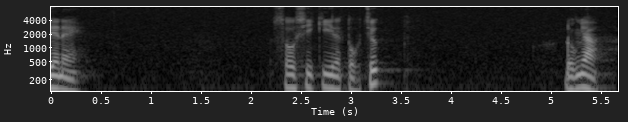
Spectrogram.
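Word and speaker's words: 組織: Thì chữ tổ này trong từ tổ chức đọc là gì đây, đọc là soshiki đây này, soshiki là tổ chức đúng nhỉ, hoặc là đọc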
